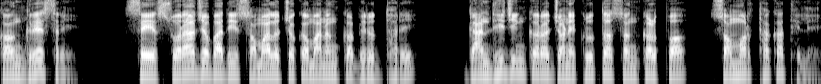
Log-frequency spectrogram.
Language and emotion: Odia, neutral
